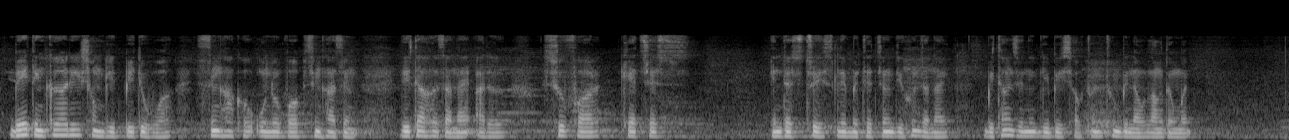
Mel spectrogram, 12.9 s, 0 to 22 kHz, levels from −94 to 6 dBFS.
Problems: low volume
